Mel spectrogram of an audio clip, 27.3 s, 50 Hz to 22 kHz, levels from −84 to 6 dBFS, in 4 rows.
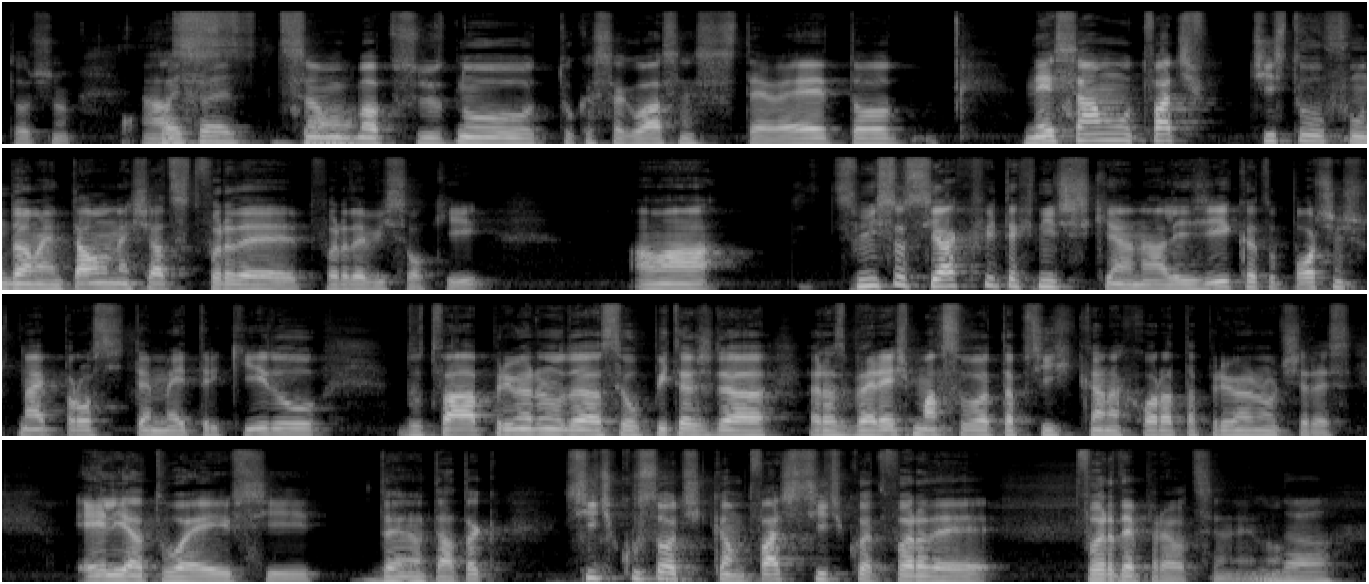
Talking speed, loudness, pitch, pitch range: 140 wpm, -26 LUFS, 125 Hz, 115-140 Hz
